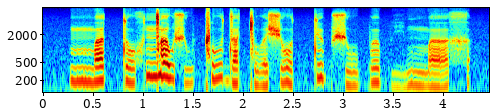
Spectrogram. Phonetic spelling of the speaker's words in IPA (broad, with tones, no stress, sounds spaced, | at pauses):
mː ɐ˨˦ tː o˨˩˦ x ŋ͡ǀ ɐ˥˨ w ʃ ṳ˨˦ ǁ u˧˥˧ d ɐ˨˦ ǀ u˩ ə̯ ʃ o˧˩ tː ʉ˥˨ p ʃ u˨˩˦ p ɵ˥˨ p i̤˨˩˦ mː ɐ˨˩˦ x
